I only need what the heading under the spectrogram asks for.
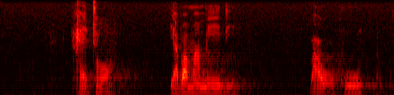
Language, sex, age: Southern Sotho, male, 18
